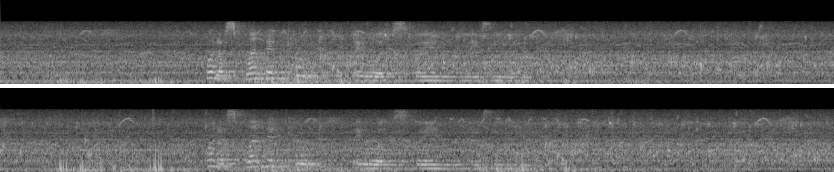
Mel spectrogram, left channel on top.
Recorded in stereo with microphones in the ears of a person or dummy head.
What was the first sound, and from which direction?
A woman speaking, 70° left (ahead or behind).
